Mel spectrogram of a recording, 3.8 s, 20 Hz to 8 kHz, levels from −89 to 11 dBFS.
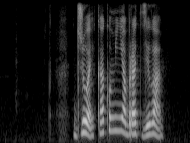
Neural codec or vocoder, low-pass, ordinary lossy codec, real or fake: none; 7.2 kHz; none; real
